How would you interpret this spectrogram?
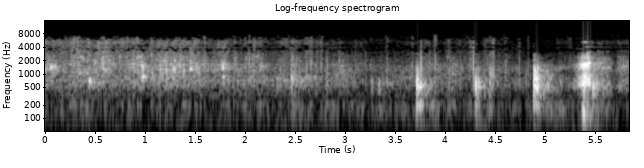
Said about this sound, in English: So I went into the tailor's little back room and took off my suit. Then I went over to the washstand and started to wash.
